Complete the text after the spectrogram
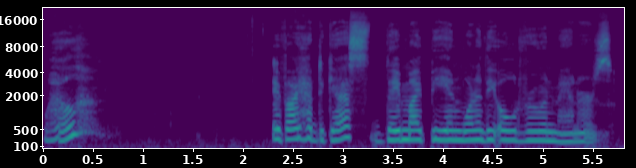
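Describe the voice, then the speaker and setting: A woman playing a level-headed young hunter and caring leader in an audio roleplay, practical and calming in manner. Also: on the high side, unhurried, dry recording. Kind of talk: dramatic audio roleplay acting.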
